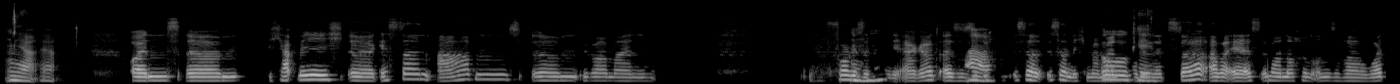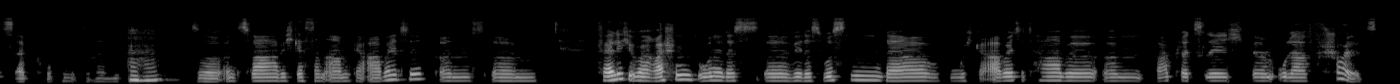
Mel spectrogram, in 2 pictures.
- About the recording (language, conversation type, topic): German, unstructured, Welche Rolle spielen Träume bei der Erkundung des Unbekannten?
- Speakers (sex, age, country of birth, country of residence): female, 45-49, Germany, Germany; female, 45-49, Germany, Germany
- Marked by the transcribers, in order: other background noise; tapping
